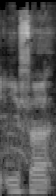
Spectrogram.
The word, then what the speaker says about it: Aoife: tuning into the game, correcting me on my pronunciation that I butchered a bit earlier. So thanks again for filling me in there. And so that should be Aoife McKeown, if I'm correcting that pronunciation that I messed up earlier with the score to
